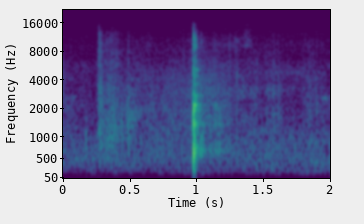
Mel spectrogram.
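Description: A metal can is set down on a wooden stump with a short knock.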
